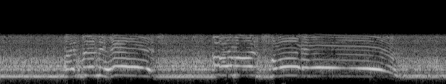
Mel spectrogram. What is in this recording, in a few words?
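English on fire mood med; War Thunder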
